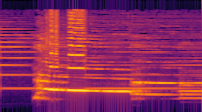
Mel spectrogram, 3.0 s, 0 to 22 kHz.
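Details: Female puppy howling out a window at the town's weekly Saturday 11 a.m. emergency siren test; a steady siren tone sounds first, then her wavering, harmonic-rich howl joins, gliding slowly downward over the siren.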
